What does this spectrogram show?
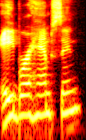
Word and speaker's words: Abrahamson: I want to make sure I'm pronouncing this right. Abrahamson. Exactly, yes.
